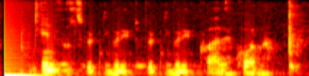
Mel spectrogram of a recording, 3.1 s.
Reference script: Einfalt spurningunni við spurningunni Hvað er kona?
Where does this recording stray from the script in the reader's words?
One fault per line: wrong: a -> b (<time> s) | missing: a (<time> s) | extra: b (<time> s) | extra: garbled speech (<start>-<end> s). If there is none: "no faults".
no faults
